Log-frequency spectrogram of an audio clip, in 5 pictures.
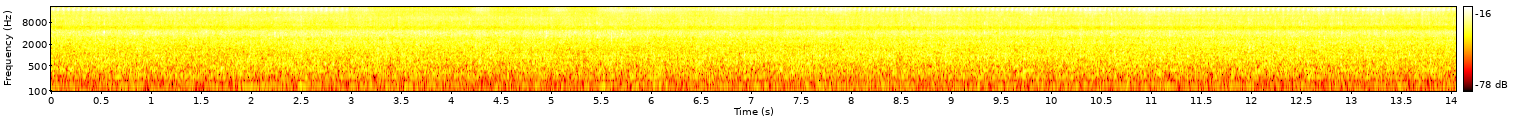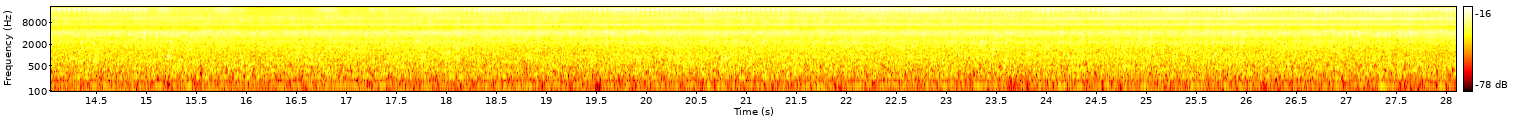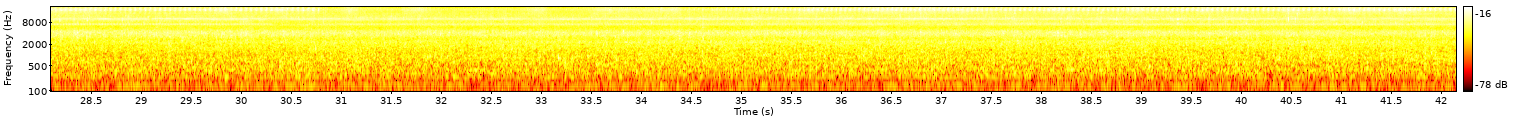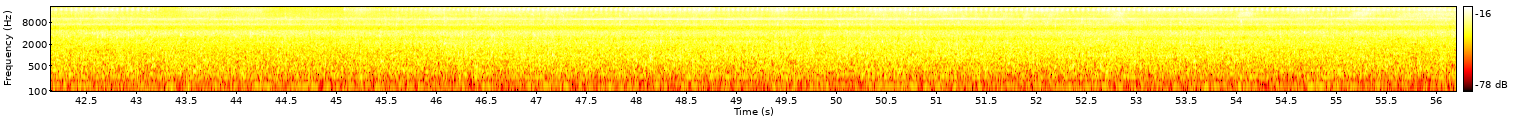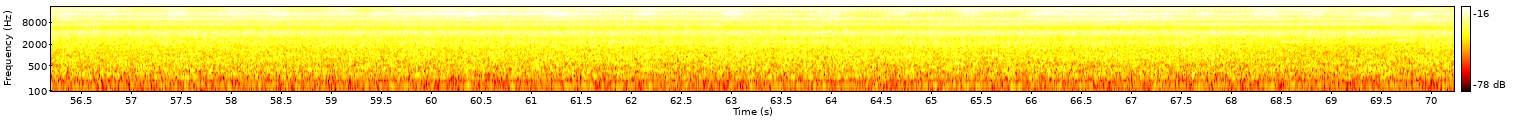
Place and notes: on an ancient bridge, stream, Binaural recordings, Sony PCM D100+ Soundman OKM II
12 September, 13:15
